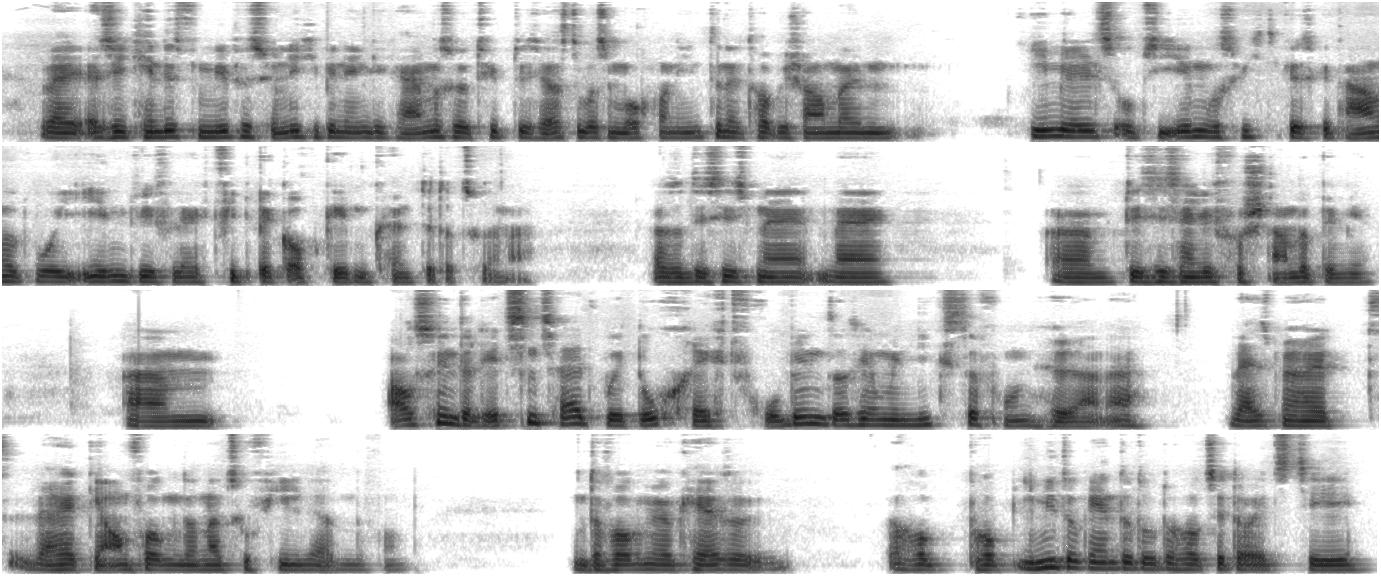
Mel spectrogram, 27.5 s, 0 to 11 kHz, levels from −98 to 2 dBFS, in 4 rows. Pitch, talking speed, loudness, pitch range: 115 Hz, 230 wpm, -19 LUFS, 110-130 Hz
